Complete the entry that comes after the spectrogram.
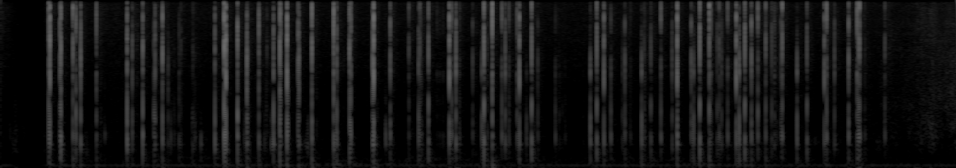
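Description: Fingertips and long nails tap and scratch the padded top of an iridescent, holographic faux-leather (synthetic-leather) zip wallet resting on a fur blanket. Quick, dry, bright clicks come in dense irregular bursts, each dying away almost at once. A steady low hum runs underneath throughout.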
